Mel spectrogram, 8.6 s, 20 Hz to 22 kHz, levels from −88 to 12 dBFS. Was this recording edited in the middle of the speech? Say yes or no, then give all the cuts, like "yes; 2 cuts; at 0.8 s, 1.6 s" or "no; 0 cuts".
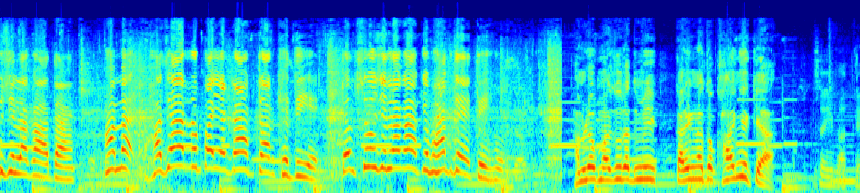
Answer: yes; 1 cut; at 5.5 s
